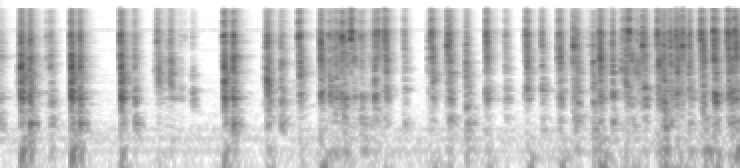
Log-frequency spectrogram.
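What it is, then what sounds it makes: Mechanical keyboard with plastic keycaps. Fingertips type fast on a mechanical keyboard with clicky green switches and PBT plastic keycaps. The result is a rapid, slightly uneven stream of sharp, bright clicks with very short decay and little low end, growing denser and busier toward the end.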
